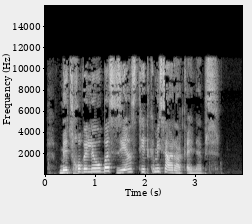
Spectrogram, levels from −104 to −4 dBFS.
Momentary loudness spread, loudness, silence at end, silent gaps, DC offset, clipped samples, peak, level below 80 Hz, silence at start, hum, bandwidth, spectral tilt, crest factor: 10 LU; -21 LUFS; 0.5 s; none; under 0.1%; under 0.1%; -6 dBFS; -62 dBFS; 0.3 s; none; 12 kHz; -2.5 dB/octave; 16 dB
